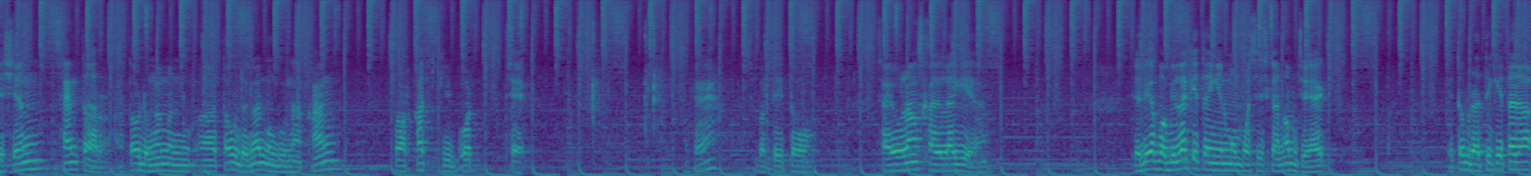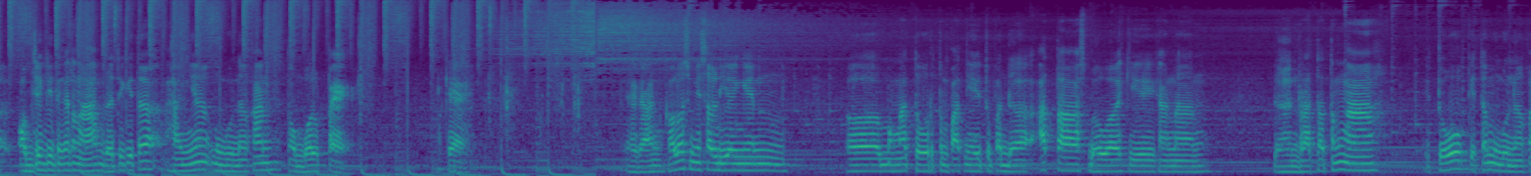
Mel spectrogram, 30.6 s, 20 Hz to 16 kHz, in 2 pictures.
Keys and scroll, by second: 6.9 c, 19.3 p, 20.6 ctrl+z, 21.4 ctrl+z.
